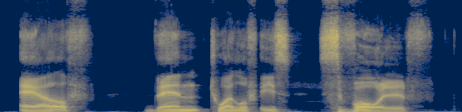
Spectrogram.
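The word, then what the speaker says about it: zwölf: act 11 is elf elf then twelve is svolf swolf so as i mentioned earlier it is very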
